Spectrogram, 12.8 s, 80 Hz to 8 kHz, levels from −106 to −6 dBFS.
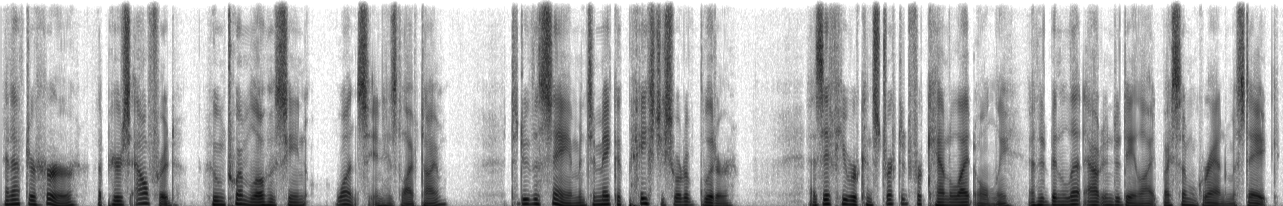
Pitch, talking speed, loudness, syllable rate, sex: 125 Hz, 210 wpm, -18 LUFS, 5.1 syllables/s, male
